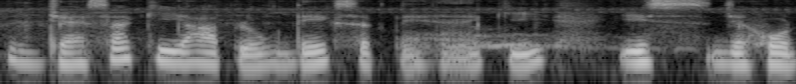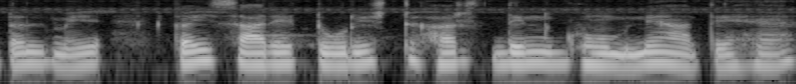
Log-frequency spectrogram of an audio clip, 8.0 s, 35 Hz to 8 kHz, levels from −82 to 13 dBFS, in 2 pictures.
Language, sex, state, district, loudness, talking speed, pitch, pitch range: Hindi, male, Himachal Pradesh, Shimla, -19 LUFS, 145 wpm, 135 Hz, 130-145 Hz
